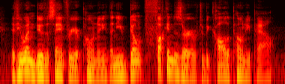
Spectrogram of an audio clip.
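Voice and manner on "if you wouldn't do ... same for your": plain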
